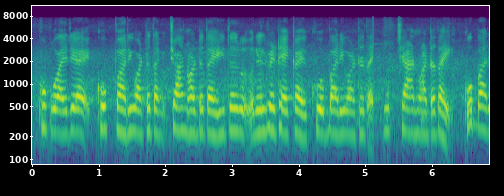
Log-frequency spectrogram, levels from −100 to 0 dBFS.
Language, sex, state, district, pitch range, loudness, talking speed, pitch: Marathi, male, Maharashtra, Dhule, 225-245 Hz, -15 LUFS, 210 wpm, 230 Hz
